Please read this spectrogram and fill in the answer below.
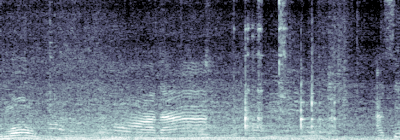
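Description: Light clinks and knocks of kitchen utensils and dishes, several sharp ticks in the second half, under a woman's talk.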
